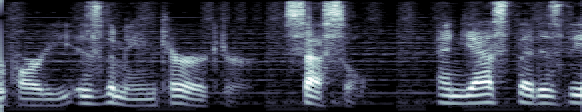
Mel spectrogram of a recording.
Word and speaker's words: Cecil: In FF4, the only constant in your party is the main character, Cecil. And yes, that is the official pronunciation, I'm sorry.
